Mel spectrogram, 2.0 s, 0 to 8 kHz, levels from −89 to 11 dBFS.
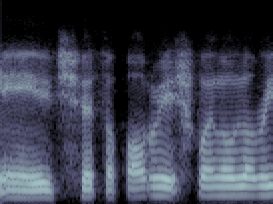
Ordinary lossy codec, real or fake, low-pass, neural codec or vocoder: Opus, 24 kbps; fake; 7.2 kHz; codec, 16 kHz, 0.5 kbps, FunCodec, trained on LibriTTS, 25 frames a second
